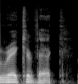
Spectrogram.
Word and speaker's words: Reykjavik: So if people are, because I've seen a lot of flights through Reykjavik, mm-hmm.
